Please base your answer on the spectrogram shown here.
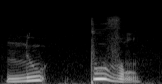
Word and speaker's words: nous pouvons: Nous pouvons. Okay, so you write this OU and you pronounce it OU. Okay, so if you combine it, you nous pouvons. Okay, you don't pronounce the final S.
